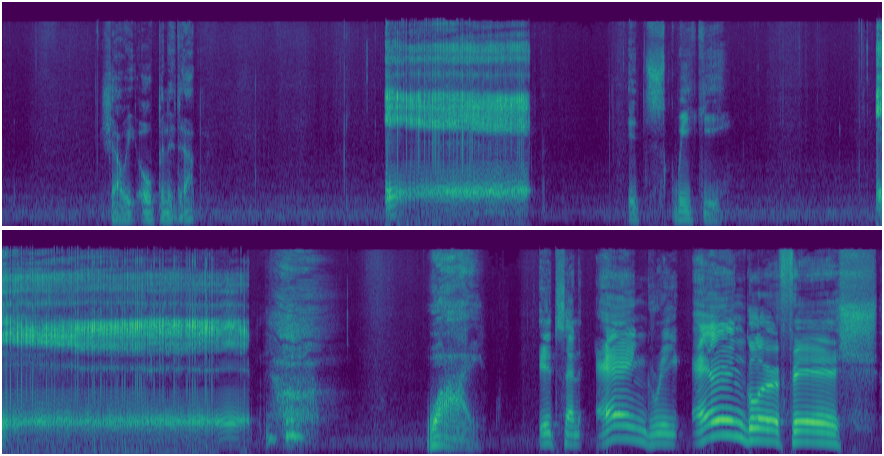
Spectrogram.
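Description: An older man reads aloud expressively, close by.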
